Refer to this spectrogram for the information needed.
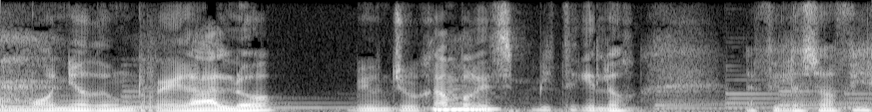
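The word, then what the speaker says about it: Byung-Chul Han: Byung-Chul-Han. Byung-Chul-Han. – Yo le digo Wan Chan Ken.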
